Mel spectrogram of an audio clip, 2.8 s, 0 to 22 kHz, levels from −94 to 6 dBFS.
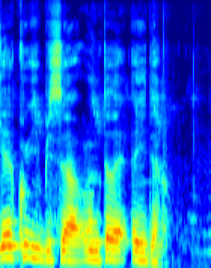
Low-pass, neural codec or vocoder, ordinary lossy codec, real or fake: none; none; none; real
